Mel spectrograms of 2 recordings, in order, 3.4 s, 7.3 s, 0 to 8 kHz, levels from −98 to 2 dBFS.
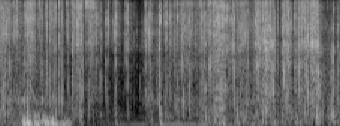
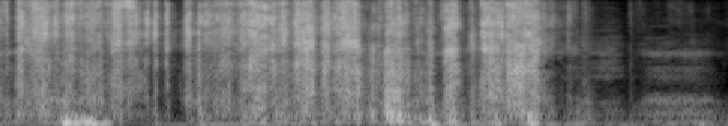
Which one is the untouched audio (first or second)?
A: first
